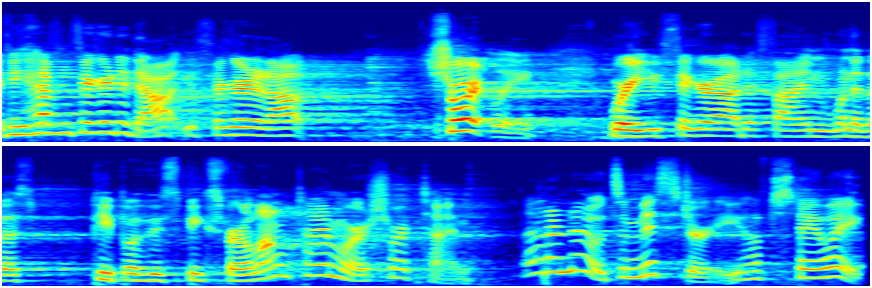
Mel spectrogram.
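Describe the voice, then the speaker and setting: Over noticeable background noise, a woman speaks at a very fast pace in a medium pitch with very wide pitch swings. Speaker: pastor. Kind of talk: sermon.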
